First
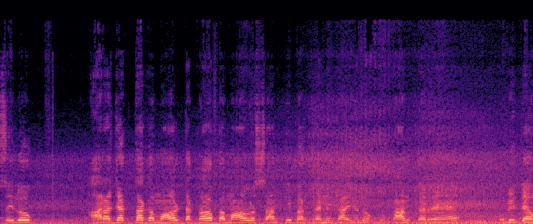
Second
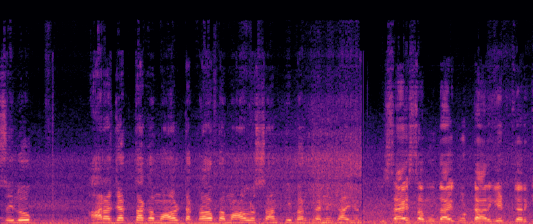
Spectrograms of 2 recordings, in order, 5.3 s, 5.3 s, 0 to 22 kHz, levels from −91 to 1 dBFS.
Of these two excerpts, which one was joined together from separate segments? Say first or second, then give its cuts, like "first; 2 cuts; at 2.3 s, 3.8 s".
second; 1 cut; at 3.7 s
